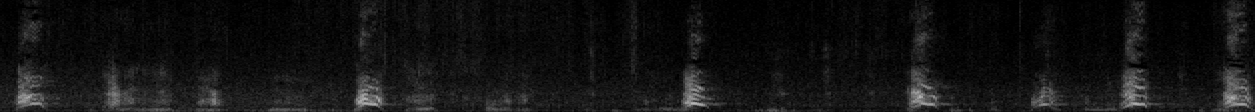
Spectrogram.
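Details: Poodle and Dogo puppy at play: a run of about ten short, high yapping barks at uneven intervals, interspersed with low snuffling grunts.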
